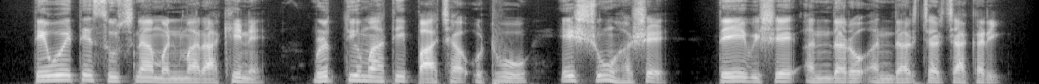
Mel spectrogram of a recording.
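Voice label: gu ulb mrk, Gujarati; mrk 9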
